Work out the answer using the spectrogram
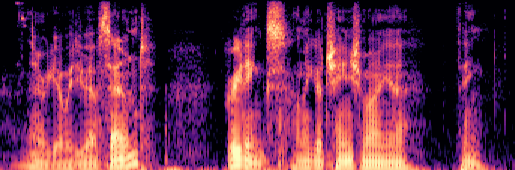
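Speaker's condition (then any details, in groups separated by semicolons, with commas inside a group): No condition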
